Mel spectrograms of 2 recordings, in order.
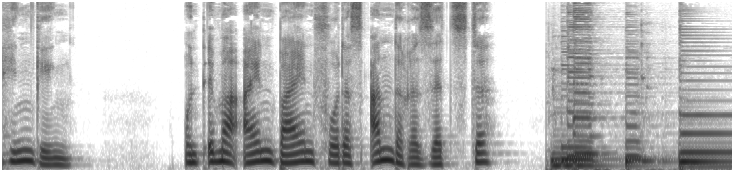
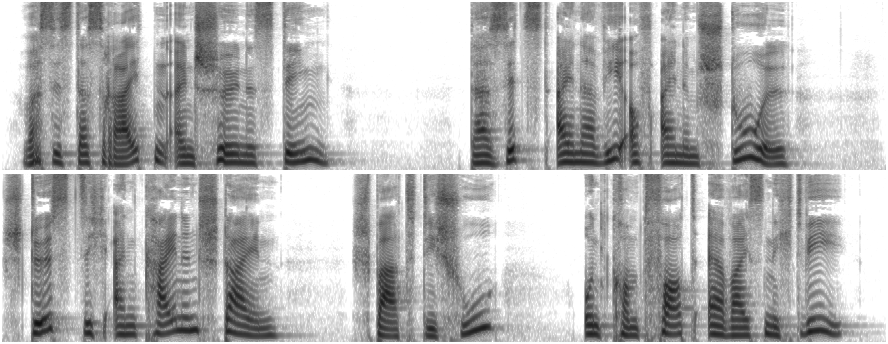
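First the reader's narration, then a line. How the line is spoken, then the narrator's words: Very loud speech. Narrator (German): sprach Hans ganz laut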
